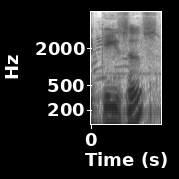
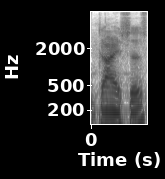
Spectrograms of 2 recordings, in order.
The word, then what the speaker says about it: geyser: the ground all other geezers or geysers depending on your pronunciation and named after the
